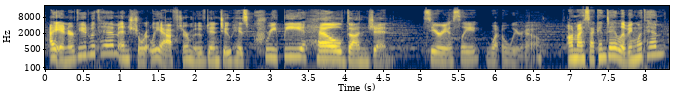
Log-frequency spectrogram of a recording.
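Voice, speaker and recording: A woman's voice: mid-range voice, lightly acted. A young woman playing a bubbly, slangy female ghost who vlogs her afterlife in a breezy, flippant valley-girl manner for a comedy web series. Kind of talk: comic vlog monologue.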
